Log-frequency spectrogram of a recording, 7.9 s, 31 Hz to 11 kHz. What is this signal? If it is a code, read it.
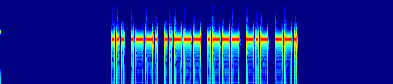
Morse code, heard as a keyed tone, about 25 wpm, 700 Hz. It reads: SP2JKG
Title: DXCC-100 Call Signs - 6 Characters - 25wpm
